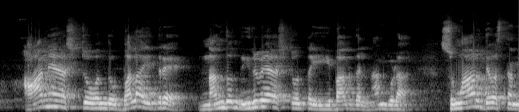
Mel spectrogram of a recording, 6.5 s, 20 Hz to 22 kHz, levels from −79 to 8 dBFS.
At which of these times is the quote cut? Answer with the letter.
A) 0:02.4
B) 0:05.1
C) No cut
C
